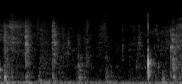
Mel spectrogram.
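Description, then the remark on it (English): A dog named Dottie pants in quick, soft, rhythmic breaths, with one short high-pitched whimper near the end. No one speaks. “So, okay, so I'm sorry if you hear Dottie making noises in the background”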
